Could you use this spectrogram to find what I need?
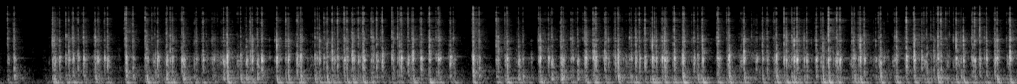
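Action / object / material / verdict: tap / mechanical keyboard with plastic keycaps on a metal frame / plastic / none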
